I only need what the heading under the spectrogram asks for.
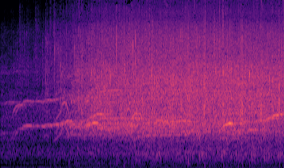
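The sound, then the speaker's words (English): A church crowd at Newday breaks into applause during a sermon, swelling within the first two seconds and then holding steady as dense, sustained clapping, with a few faint whoops or cheers rising above it early on. “It's really good to clap when you hear something you agree with.”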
